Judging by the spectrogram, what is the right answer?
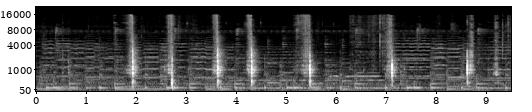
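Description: Tefal chef's knife chopping firm vegetable pieces on a plastic cutting board: seven sharp knocks at uneven intervals, about one a second, with soft background music.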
